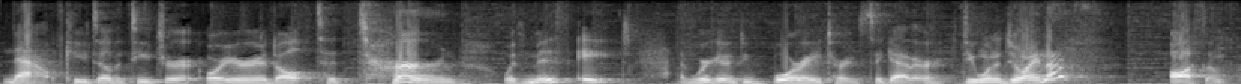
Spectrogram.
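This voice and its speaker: A woman's voice: low-pitched, normal speed, faint music behind. A woman leading a story time ballet lesson for young children, giving encouraging instructions and sing-song questions.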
